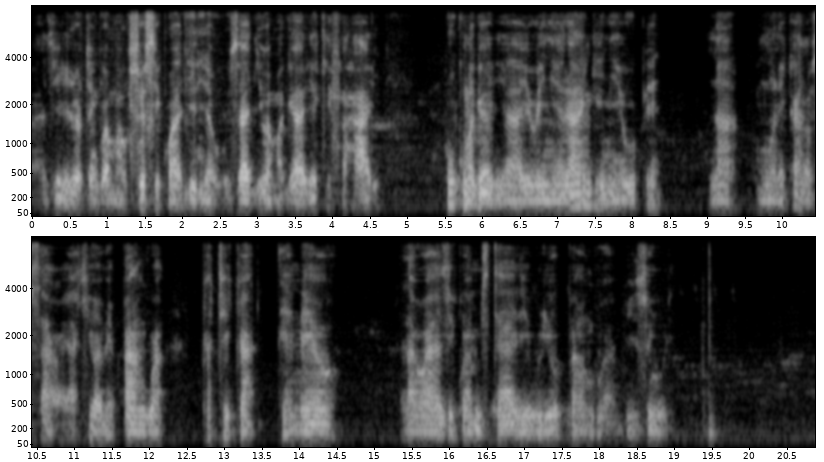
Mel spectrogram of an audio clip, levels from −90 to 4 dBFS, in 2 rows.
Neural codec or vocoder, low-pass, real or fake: vocoder, 22.05 kHz, 80 mel bands, HiFi-GAN; 7.2 kHz; fake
